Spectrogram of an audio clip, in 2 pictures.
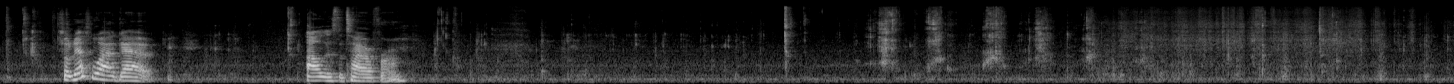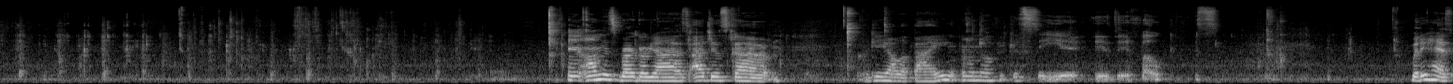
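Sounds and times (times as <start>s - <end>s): crunchy chewing: 1.6s - 3.0s, 4.3s - 20.2s.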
